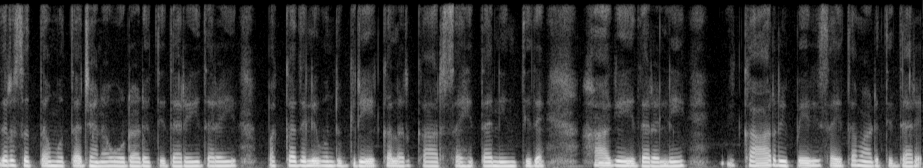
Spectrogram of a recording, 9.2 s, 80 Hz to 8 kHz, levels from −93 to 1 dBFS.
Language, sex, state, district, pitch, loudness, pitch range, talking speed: Kannada, female, Karnataka, Mysore, 195 Hz, -15 LUFS, 190-205 Hz, 125 wpm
